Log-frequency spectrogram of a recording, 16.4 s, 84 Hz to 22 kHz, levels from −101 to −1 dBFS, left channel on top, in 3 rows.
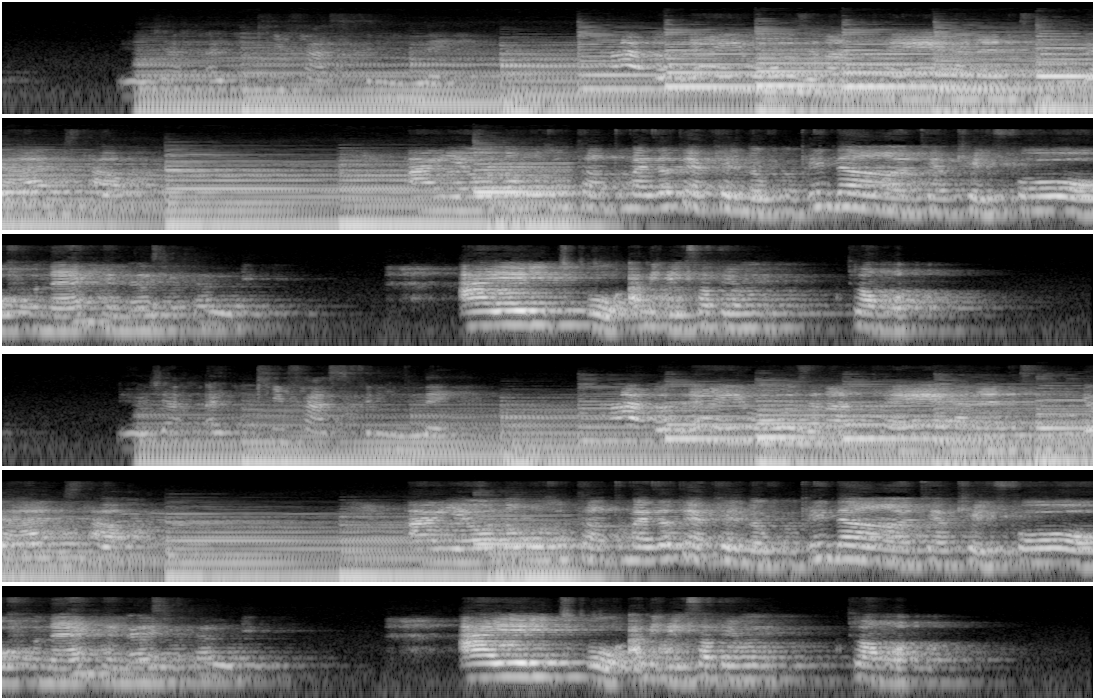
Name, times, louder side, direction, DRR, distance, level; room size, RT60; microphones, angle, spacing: voice 1, 0.6-2.4 5.4-6.4 11.2-12.1, right 2 dB, 65° right, 4 dB, 4.8 m, -34 dB
sound 1, 0.7-8.3, left 3 dB, 70° left, 1.8 m, -24 dB
voice 2, 3.0-6.1 7.2-12.0 12.9-14.8 15.2-15.4, right 1 dB, ahead, 2 dB, 5.4 m, -24 dB
28.5 x 25.5 x 4.6 m, 0.84 s
head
